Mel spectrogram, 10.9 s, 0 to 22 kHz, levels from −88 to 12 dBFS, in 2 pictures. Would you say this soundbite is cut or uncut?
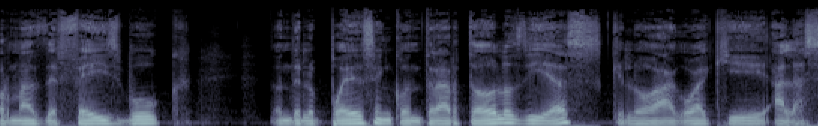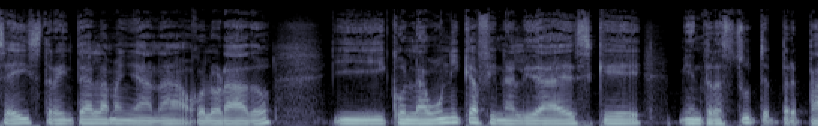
cut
